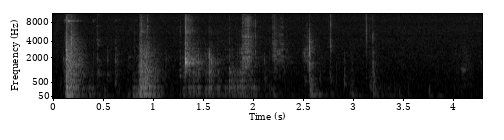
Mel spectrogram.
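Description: Several dull knocks and bumps, loudest in the first second or so and fading towards the end, as a large fifth-scale RC truck is turned over onto its side and its chassis and wheels bump against the tabletop.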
